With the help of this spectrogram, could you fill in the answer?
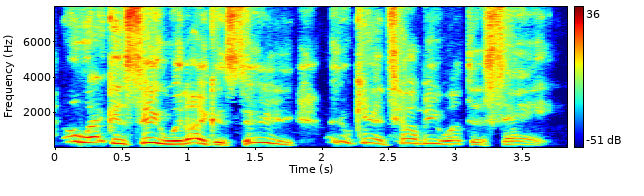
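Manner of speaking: high, drawn-out mocking voice; loud, high taunt that slows at the end; mocking quote. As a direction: mimic her in a high singsong. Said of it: "and you keep saying".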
